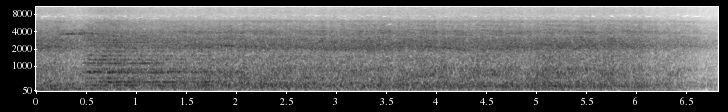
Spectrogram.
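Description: Bima express train running through the station at speed on the main line: a steady, loud rush and rumble of wheels on rail. A few drawn-out tones fade early on, and the sound falls away near the end.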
